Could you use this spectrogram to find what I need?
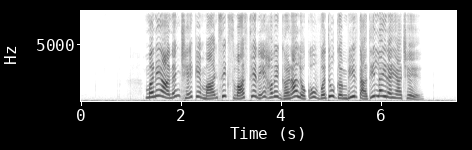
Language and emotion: Gujarati, happy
